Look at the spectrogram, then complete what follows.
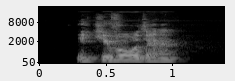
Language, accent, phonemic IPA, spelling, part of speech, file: French, Canada, /e.ki.vo.dʁɛ/, équivaudraient, verb, LL-Q150 (fra)-équivaudraient.wav
- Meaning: third-person plural conditional of équivaloir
